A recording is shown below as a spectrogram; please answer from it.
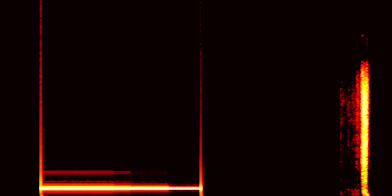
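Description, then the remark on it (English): A single steady ringback tone from an outgoing prank phone call to friends, placed from a producer's phone, sounds for about two seconds, followed by silence and then a short, sharp click near the end. No one speaks. “let's uh prank call uh some friends of ours that and see what they've got going on.”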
